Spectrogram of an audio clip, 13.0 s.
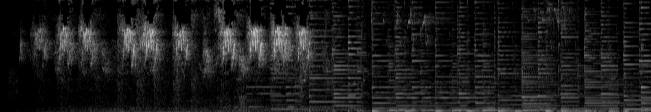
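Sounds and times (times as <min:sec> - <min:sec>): small bird chirping: 0:00.2 - 0:09.6, 0:10.5 - 0:12.0
music with pitched notes: 0:04.8 - 0:13.0.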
